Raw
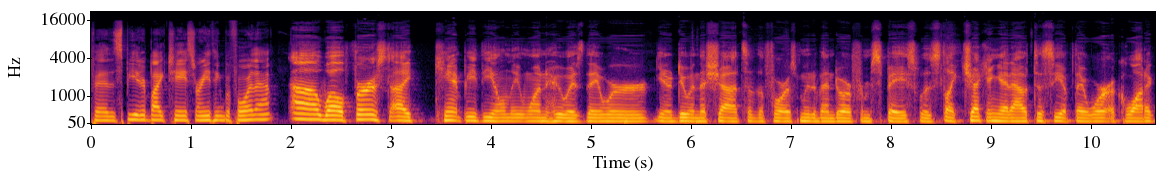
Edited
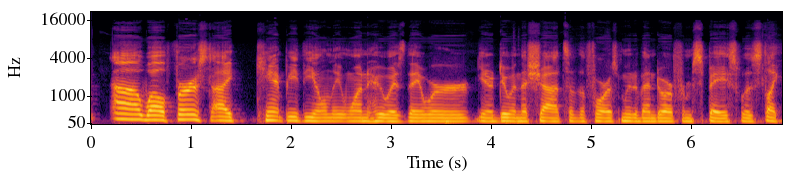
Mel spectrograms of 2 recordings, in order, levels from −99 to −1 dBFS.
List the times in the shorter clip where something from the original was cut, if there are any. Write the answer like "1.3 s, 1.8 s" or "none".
none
